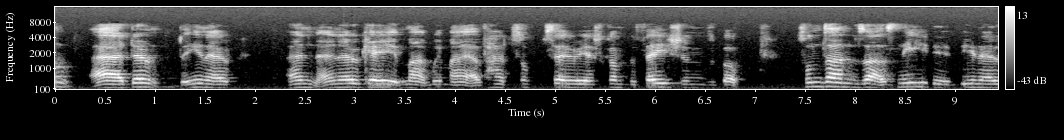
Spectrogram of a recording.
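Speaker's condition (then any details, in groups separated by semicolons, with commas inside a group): Cerebral palsy; non-progressive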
